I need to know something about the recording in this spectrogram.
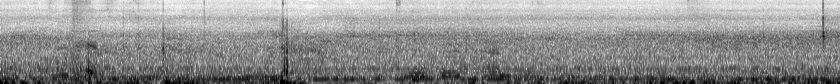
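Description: Pipe-threading lathe running with a steady hum, and one sharp knock about one and a half seconds in.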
